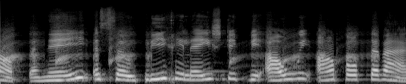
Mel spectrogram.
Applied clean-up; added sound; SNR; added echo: neural mask model RNNoise.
